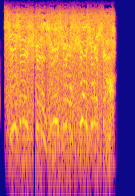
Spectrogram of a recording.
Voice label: voice message machine gunner wounded, crew tanks japanese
